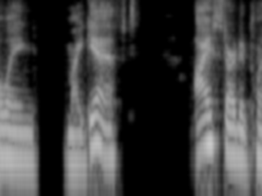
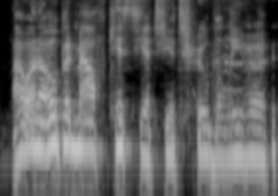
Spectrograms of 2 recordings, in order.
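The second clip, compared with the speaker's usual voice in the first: mock elderly man voice. Joking that you never get out of it once you start, speak in a Stan Lee voice. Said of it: "We were doing a Stan Lee voice".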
